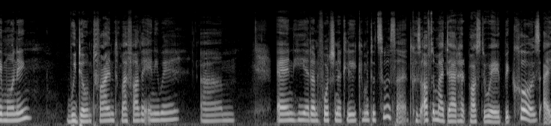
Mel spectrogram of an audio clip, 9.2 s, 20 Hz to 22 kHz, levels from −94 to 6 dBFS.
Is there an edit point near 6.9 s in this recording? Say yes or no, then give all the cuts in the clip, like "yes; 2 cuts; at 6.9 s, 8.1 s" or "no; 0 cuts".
yes; 1 cut; at 6.9 s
